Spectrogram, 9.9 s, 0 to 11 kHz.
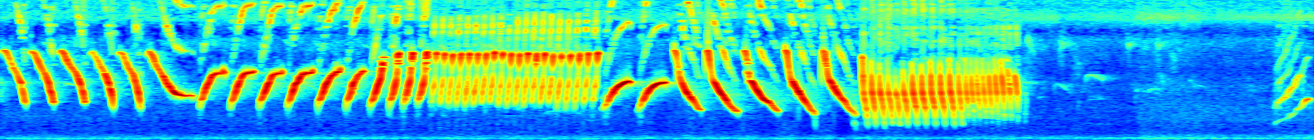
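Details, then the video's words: Belgian canary singing during daily training: runs of loud descending whistled sweeps, then a fast buzzy trill near 7.5 seconds, followed by near silence and a brief final note. "Shocking Canary Singing Progress"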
